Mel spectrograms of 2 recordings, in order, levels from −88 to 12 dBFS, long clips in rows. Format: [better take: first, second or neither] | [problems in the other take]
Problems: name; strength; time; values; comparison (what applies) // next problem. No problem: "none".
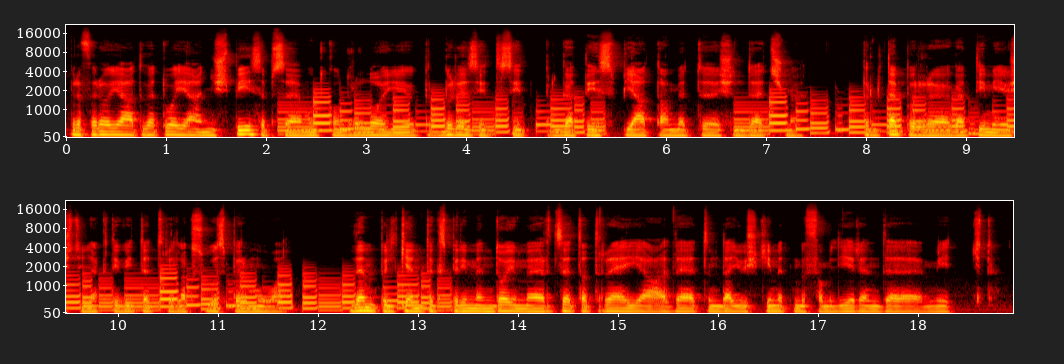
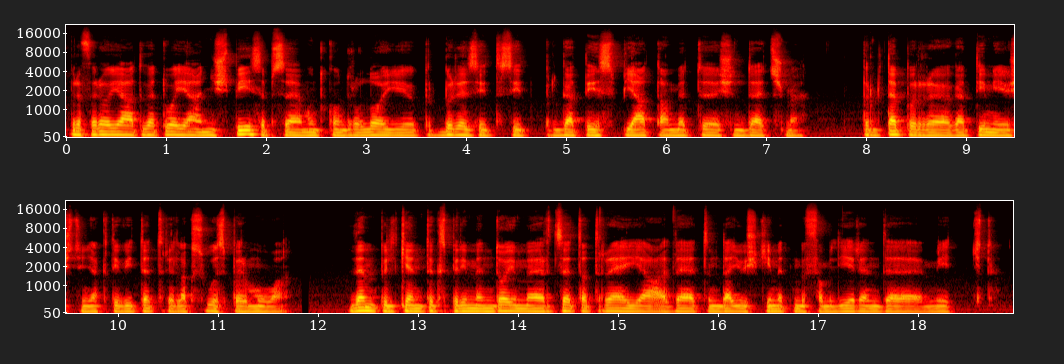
second | background sound (Piano); 3 dB below the speech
